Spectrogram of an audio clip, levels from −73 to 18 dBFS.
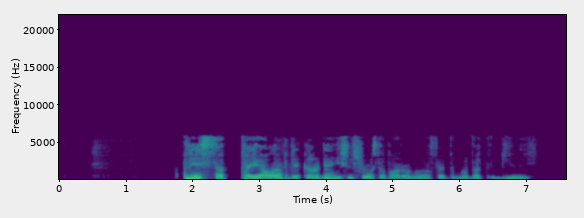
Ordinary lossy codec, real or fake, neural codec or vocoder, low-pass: MP3, 24 kbps; fake; codec, 44.1 kHz, 1.7 kbps, Pupu-Codec; 7.2 kHz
